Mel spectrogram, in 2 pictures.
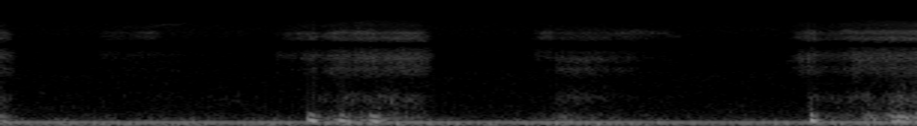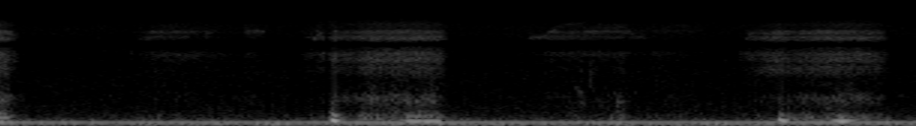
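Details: Cat named Gildong snoring at home, likened to a man's snore: slow, rhythmic wheezy breaths about every three seconds, airy and hissing, with a constant low hum underneath.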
